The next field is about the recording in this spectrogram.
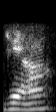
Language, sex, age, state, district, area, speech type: Hindi, male, 60+, Rajasthan, Jaipur, urban, conversation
